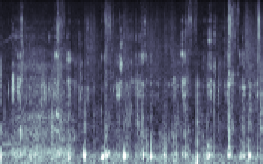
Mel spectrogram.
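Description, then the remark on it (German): Loud, wet chewing right up against the microphone as people eat a habanero-flavored snack, with repeated crunchy bites and smacking sounds in an irregular rhythm, no talking. “Vielleicht haben die Leute gedacht, wir werden professioneller und schmatzen nicht ins Mikrofon bei mir in The Homies der neuen Staffel, aber hell no.”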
